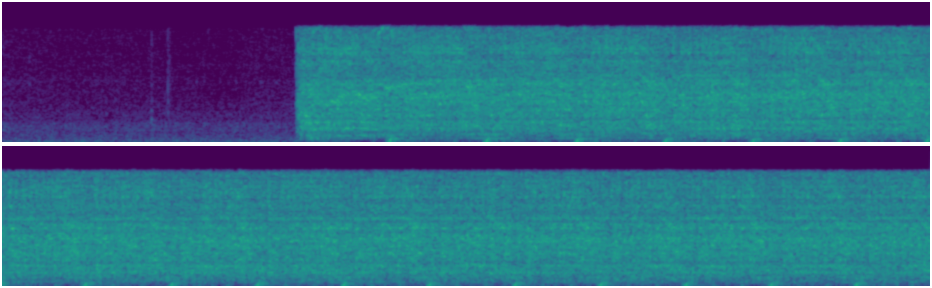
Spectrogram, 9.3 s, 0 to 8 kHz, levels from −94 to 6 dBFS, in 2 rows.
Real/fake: real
